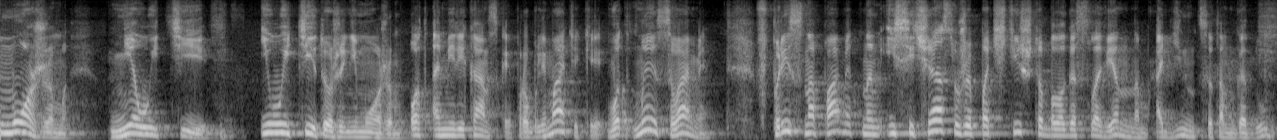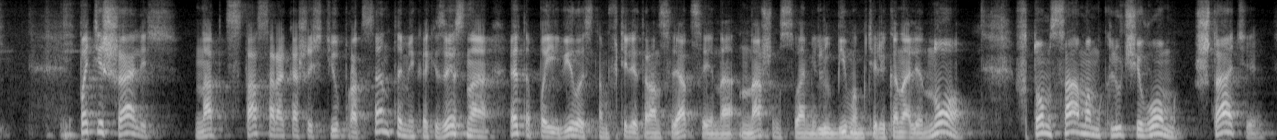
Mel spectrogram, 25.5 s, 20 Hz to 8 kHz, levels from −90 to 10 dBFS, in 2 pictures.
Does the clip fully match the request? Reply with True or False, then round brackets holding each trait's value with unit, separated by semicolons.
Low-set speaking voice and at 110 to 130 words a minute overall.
True (130 Hz; 115 wpm)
